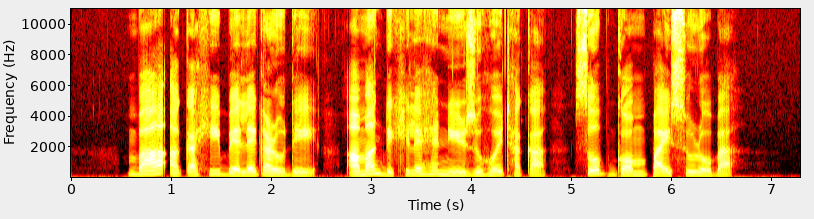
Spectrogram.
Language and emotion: Assamese, neutral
